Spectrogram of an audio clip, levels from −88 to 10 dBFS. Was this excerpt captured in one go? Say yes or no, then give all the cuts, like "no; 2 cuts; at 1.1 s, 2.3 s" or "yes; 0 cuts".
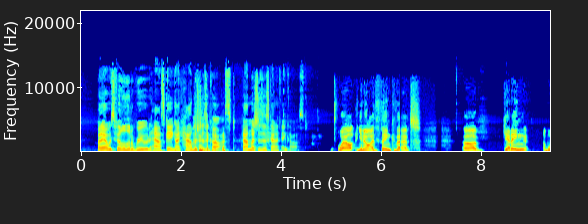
yes; 0 cuts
